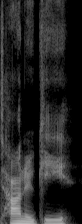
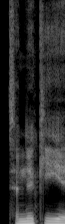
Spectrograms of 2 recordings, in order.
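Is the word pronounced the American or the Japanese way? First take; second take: Japanese; American. First: It is pronounced the Japanese way. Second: It is pronounced the American English way. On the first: "more the Japanese way to say it" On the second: "more of an American way to say it"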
